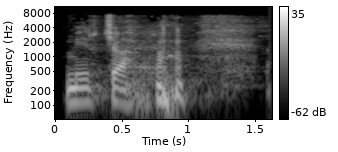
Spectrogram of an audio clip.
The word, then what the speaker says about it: Mircea: My name is pronounced like Mir, and the second half is like cha in the dance, cha-cha, Mircea.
